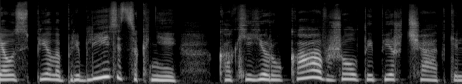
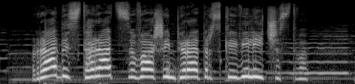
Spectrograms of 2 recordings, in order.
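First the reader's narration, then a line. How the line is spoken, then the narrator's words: Ringing cheerful group shout. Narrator (Russian): Звонко и весело, не уступая в искусстве солдатам, дружно крикнули мы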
